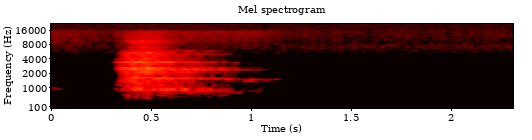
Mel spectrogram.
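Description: A single short, faint sigh or breath out by a man, about a third of a second in and lasting under a second, in otherwise near silence.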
